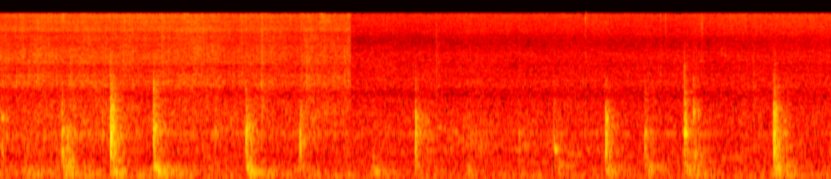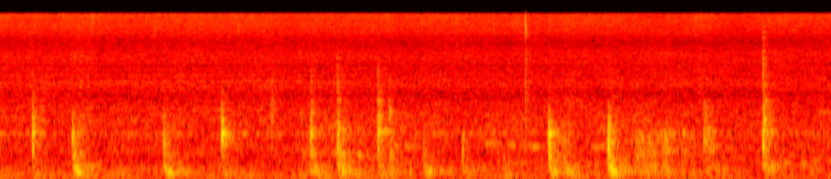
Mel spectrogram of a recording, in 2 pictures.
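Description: Chopped garlic and ginger sizzling in hot oil in a nonstick pan. A wooden spatula stirs them, knocking and scraping on the pan about once or twice a second. The sizzle drops to a quieter hiss a few seconds in.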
